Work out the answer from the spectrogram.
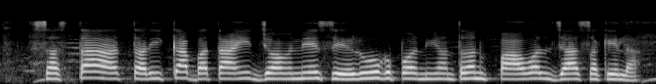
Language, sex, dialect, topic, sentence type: Bhojpuri, female, Northern, agriculture, question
